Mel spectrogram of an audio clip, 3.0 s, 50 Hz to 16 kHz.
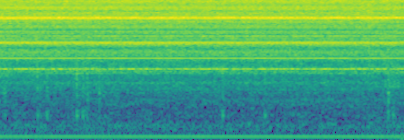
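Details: FSP 300-60GHA PSU, output capacitors replaced, under load with rails about 11.93 V, 5.06 V, 3.33 V: constant high-pitched whine over steady hiss and low hum; coil whine and hiss, owner suspects more than the 12 V capacitor.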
